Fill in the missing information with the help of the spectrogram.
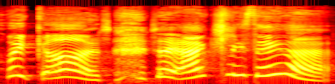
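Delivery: high laughing oh my God; laughing disbelief. Real, not acted. Laughing shock at quote.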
